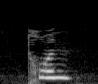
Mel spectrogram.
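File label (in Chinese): "吞", Mandarin; chinese-flashcards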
